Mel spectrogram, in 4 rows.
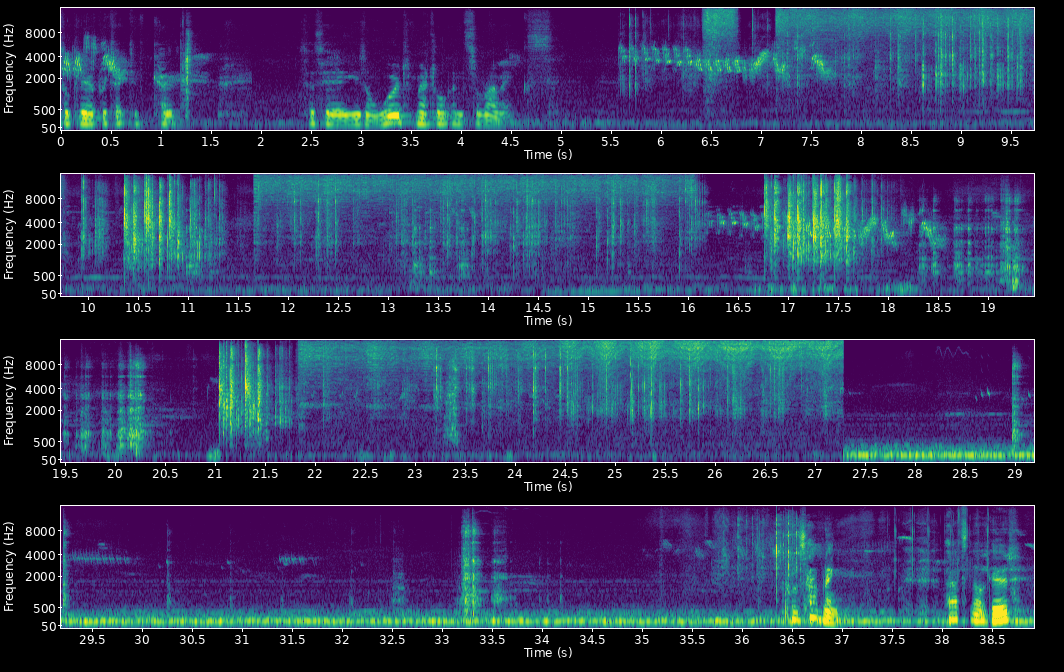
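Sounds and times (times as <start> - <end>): aerosol can rattling: 5.6 - 20.4, 21.0 - 27.3, 35.6 - 36.9
aerosol can spraying: 6.3 - 16.2, 21.4 - 27.3.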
